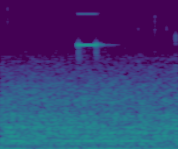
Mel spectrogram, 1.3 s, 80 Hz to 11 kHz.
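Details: Kaiweets KM601 multimeter in diode mode on a phone board, red probe on ground and black probe on a backlight line pin: one short, high-pitched beep over a quiet room as the meter reads 3.331.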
